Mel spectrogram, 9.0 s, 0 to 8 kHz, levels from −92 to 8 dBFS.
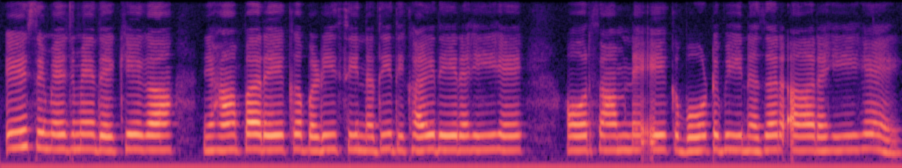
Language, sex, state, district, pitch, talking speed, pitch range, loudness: Hindi, female, Rajasthan, Jaipur, 225 Hz, 155 wpm, 220-230 Hz, -17 LUFS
